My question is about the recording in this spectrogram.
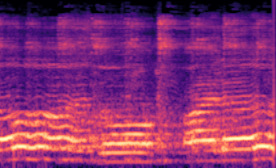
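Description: A male lead voice sings an Islamic sholawat in long, ornamented phrases, breaking off briefly about two-thirds of the way through before the next phrase. Hadrah frame-drum and jingle percussion plays behind the singing.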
